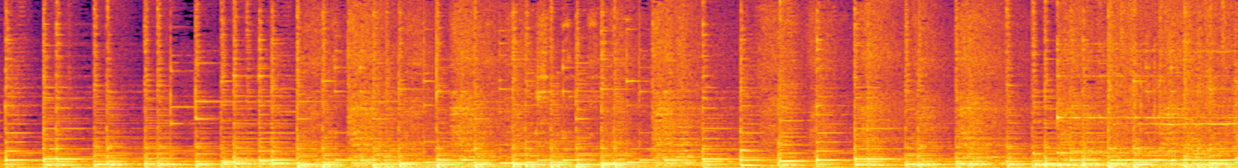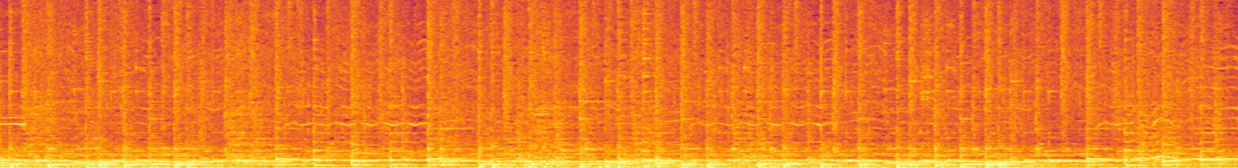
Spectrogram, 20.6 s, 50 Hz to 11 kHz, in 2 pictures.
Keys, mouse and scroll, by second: 0.1 KP_3, 2.8-6.2 drag, 10.4-14.2 drag.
